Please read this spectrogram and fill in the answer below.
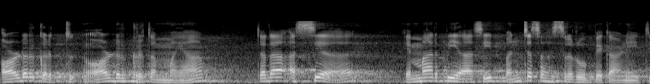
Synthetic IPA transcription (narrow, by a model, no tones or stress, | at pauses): aːɾɖɐɾa̰ːɾɖɐɾkɾɪt̪ɐmːɐjaː | t̪ɐd̪aːʔɐsjɐ | emaːɾpiaːsiːt̪pɐɲt͡ʃɐsɐɦɐsɾɐɾuːpjɐkaːɳiːt̪i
